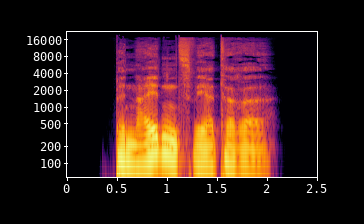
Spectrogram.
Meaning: inflection of beneidenswert: 1. strong/mixed nominative/accusative feminine singular comparative degree 2. strong nominative/accusative plural comparative degree
- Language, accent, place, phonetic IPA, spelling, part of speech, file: German, Germany, Berlin, [bəˈnaɪ̯dn̩sˌveːɐ̯təʁə], beneidenswertere, adjective, De-beneidenswertere.ogg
